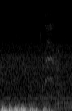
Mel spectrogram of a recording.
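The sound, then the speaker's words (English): A cat named Mochi gives a short, low, throaty meow that trails into a brief higher whine, fairly quiet, with no talking over it. “Mochi, can I get another cat?”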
